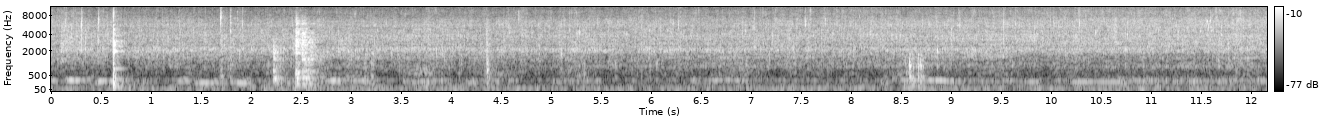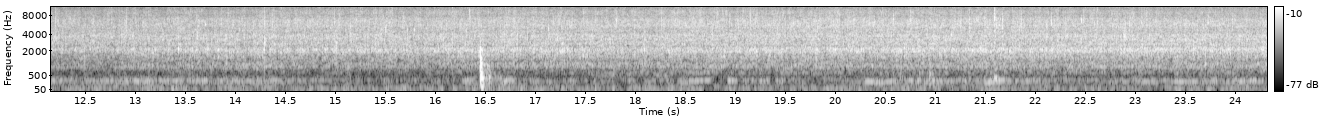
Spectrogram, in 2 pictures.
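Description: Steak browning in a hot pan gives a steady, moderate sizzle throughout, with a few sharp pops and clicks near the start and midway.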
